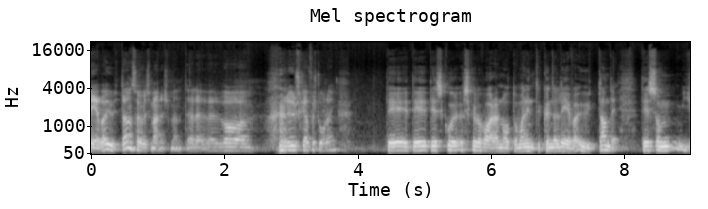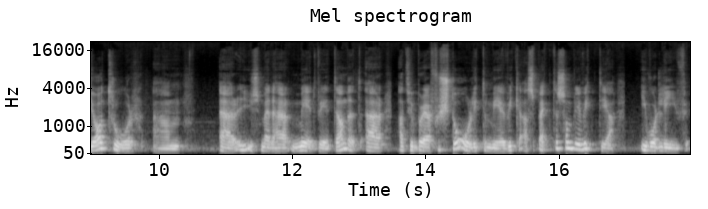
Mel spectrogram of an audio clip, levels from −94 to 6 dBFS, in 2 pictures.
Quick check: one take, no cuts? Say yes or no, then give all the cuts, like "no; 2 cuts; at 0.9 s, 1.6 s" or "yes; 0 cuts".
yes; 0 cuts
